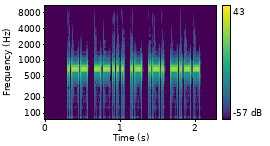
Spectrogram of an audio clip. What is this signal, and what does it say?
Morse code, heard as a keyed tone, about 40 wpm, 690 Hz. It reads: W7ARY
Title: USA Call Signs - 6x Character Spacing - 40wpm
